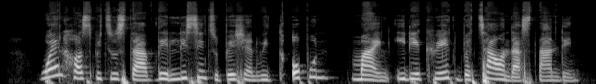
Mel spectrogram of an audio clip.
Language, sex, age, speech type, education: Nigerian Pidgin, female, 30-45, spontaneous, tertiary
